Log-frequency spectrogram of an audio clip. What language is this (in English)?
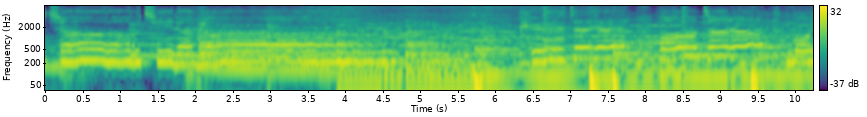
Korean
